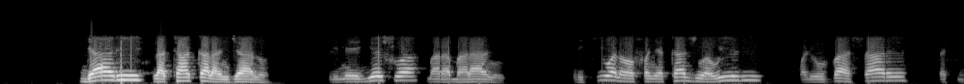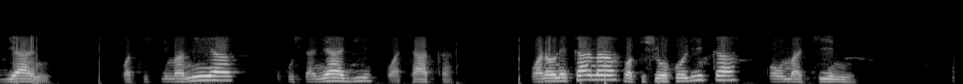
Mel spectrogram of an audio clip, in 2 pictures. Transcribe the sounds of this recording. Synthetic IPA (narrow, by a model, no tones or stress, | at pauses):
ɡaɾilatakalaɲd͡ʒanɔ | limɛːɡɛʃwaɓaɾaɓaɾani | likiwanawafaɲakaziwawili | waliɔvaːsaɾɛ | katiʄani | wakisimamia | ukusaɲaʄiwa̰taka | wanaɔnɛkanawakiʃuhulika | kwaumakini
